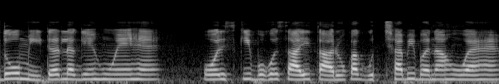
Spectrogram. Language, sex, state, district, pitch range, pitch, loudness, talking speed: Hindi, female, Punjab, Pathankot, 225-240 Hz, 230 Hz, -19 LUFS, 190 wpm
